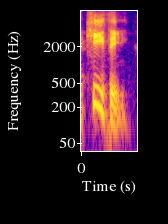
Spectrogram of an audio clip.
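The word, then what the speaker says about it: Kuithe: So there is an E at the end. Yeah, Keithy.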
